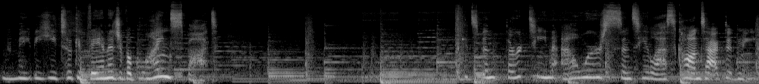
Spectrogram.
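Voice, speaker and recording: A woman voicing an anxious, bossy but soft-hearted young lead researcher in a video game, speaking earnestly and expressively. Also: high-pitched, music in the background. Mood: worried. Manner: earnest, fretful, expressive, with sighs and hesitant pauses.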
